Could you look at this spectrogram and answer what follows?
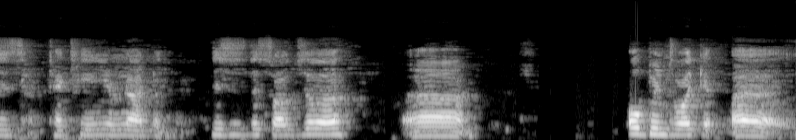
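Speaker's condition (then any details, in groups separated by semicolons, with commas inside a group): Cerebral palsy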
